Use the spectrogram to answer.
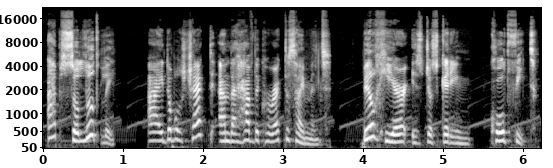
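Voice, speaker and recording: Bungling female aide, acted by a woman, lively voice. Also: on the high side, moderate pace. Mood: confident. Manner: apologetic, overconfident, flustered. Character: bungling, eager woman Chief of Staff. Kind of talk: semi-comedic radio play acting.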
